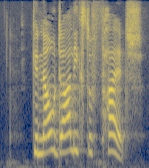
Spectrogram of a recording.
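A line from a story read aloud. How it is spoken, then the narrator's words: Shouting over an alarm. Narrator (German): schreit sie über den Alarm hinweg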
